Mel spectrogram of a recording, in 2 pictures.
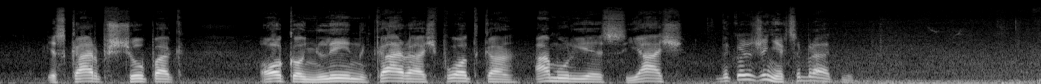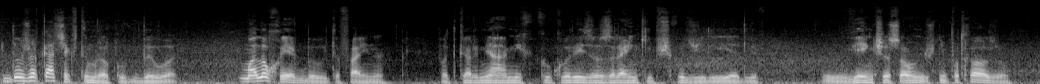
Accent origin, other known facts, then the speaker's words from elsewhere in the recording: Białystok, Podlaskie Voivodeship, Poland; born there; Rodzice też z Białegostoku. Ja tu się urodziłem na starej monopolowej. Mieszkałem na Mickiewicza, a teraz obecnie na Bema mieszkam. To trzecia dzielnica już.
